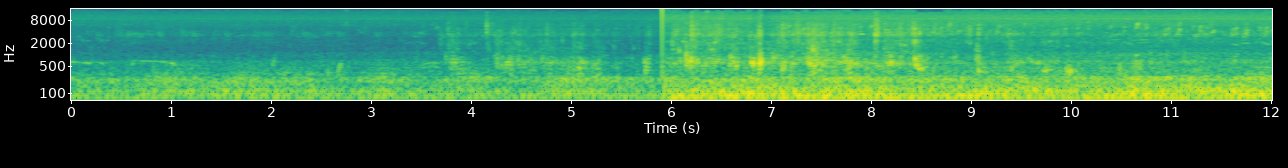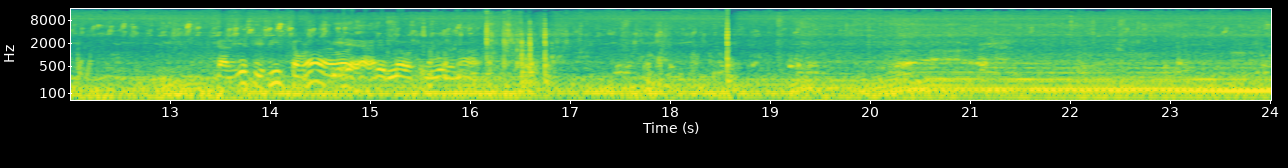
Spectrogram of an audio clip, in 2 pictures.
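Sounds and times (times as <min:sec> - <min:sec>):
wind: 0:00.0 - 0:24.0
water lapping: 0:02.0 - 0:24.0
water splashing: 0:03.6 - 0:11.2, 0:14.9 - 0:24.0.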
